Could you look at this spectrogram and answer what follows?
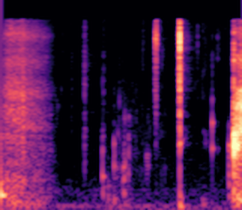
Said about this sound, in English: I have my Stanley here. I'm gonna take a sip of water because I haven't drank water like all day.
